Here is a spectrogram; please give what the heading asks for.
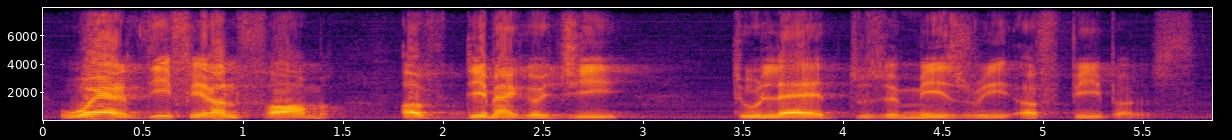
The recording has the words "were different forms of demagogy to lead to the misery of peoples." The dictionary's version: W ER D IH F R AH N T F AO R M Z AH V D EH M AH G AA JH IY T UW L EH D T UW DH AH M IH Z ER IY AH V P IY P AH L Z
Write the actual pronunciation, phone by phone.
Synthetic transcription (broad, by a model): W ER D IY F R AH N T F AO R M AH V D EH M AH G AA JH IY T UW L EH D T UW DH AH M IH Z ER IY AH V P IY P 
